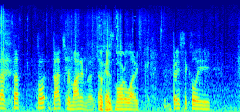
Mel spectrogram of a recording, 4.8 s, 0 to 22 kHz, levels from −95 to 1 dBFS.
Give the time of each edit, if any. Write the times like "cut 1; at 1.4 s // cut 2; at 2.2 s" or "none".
cut 1; at 1.3 s // cut 2; at 1.7 s // cut 3; at 2.3 s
